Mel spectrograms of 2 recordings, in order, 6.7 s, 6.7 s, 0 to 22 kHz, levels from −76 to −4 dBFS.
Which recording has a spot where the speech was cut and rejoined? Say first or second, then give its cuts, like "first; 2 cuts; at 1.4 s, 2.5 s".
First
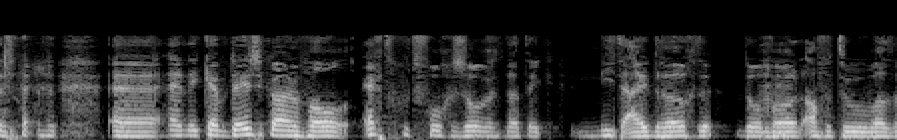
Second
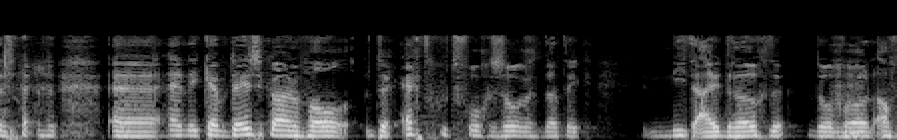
first; 2 cuts; at 2.7 s, 4.2 s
